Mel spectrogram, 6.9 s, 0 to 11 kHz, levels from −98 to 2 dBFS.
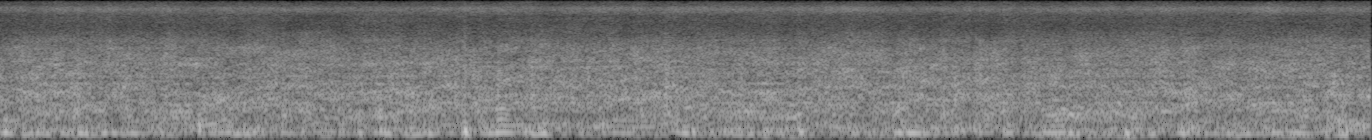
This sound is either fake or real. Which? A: fake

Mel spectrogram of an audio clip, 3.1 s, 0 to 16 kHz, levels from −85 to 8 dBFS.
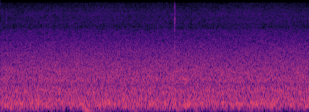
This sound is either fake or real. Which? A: real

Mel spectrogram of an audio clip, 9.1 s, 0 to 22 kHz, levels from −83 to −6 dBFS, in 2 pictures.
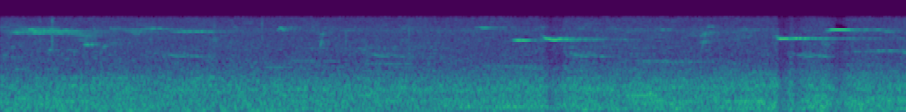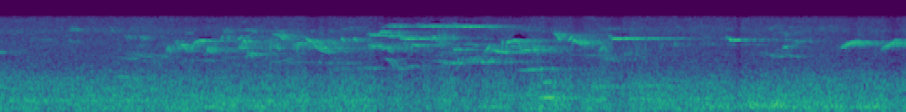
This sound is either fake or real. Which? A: real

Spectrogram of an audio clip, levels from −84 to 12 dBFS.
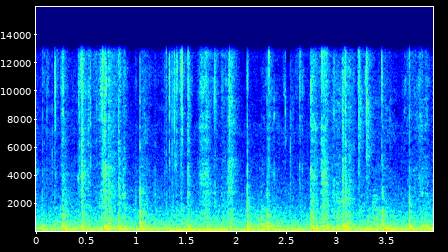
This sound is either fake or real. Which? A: real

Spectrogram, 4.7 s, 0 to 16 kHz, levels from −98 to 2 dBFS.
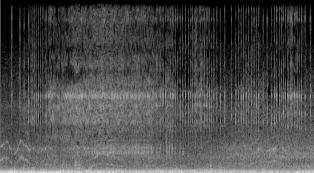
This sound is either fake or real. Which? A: real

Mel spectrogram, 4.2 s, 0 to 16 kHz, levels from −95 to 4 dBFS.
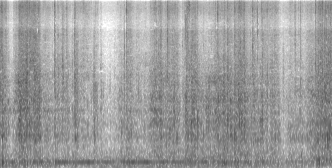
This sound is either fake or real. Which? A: real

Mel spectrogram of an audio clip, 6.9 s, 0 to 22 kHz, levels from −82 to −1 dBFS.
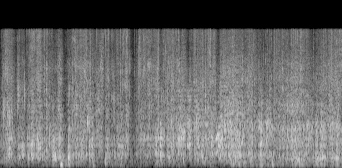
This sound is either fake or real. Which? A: real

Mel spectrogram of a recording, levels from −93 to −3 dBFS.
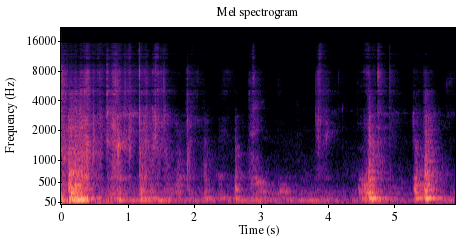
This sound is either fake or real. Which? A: fake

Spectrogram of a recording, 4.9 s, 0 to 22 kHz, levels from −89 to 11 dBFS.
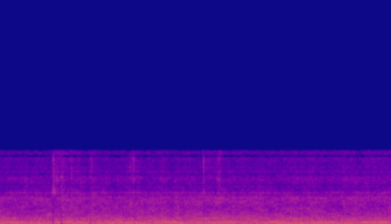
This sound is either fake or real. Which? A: fake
